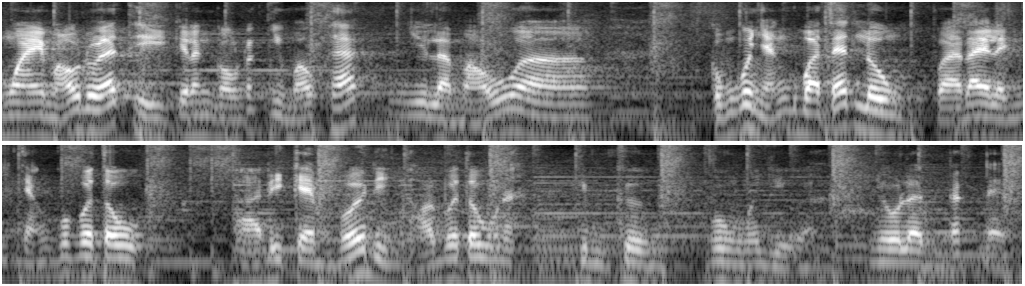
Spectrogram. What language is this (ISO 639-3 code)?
vie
